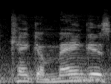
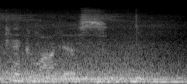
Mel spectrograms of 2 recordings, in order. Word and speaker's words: Kancamagus: gonna go take well it's been mispronounced a lot the kankamangas kinkamegas kankamagas it's kankamagus she says that now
